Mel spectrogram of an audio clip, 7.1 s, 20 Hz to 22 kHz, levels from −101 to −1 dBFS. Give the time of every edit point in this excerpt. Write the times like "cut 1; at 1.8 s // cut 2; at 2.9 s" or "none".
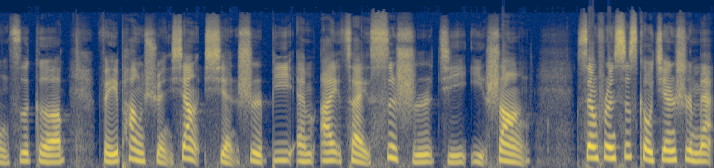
none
